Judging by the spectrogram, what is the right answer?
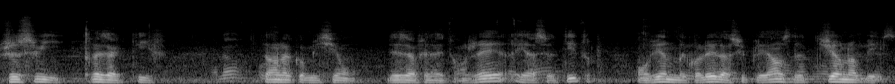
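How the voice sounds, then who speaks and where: Noticeable background noise and audible room echo are present. The man talks very slowly. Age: 70s. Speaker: senator and businessman. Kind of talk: documentary interview.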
